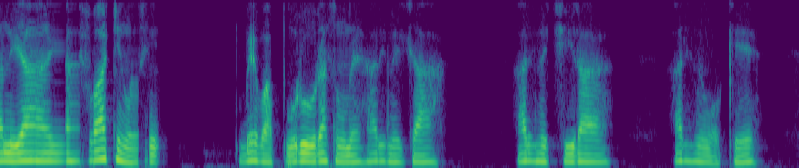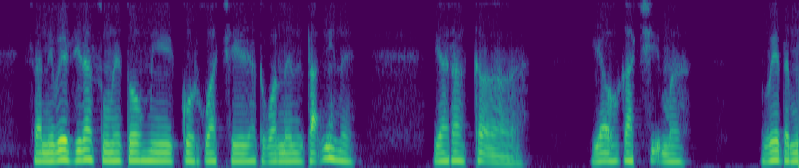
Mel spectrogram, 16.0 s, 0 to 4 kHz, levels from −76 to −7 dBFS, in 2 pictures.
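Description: Speech, and from 0.32 s to 2.05 s it breaks up with repeated packet loss (robotic sound): about ten short holes, the longest near 110 ms, are patched by stretching the preceding sound, so roughly a third of that stretch is synthetic. The recurring repetition sets it apart from a single clean dropout. From 3.62 s to the end, channel delay (comb filtering) makes the sound hollow and phasey. A tiny offset, on the order of 0.15 ms between channels, summed to mono cancels a fixed band around 3 kHz. That steady notch inside the call's 4 kHz band, rather than a smooth high-frequency roll-off, distinguishes it from the codec's own band limit.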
